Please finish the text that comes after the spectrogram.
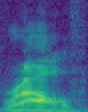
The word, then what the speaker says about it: Rolf: Robert thinks Rolf, it sounds like it says Ralph, but it's spelled Rolf here, has been killed or drowned by the rapids.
